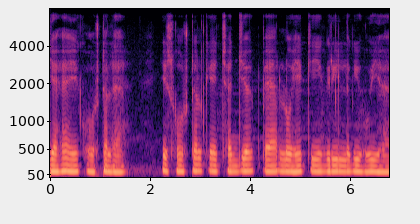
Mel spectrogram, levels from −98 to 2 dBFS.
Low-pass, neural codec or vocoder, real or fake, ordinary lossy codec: 7.2 kHz; none; real; none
